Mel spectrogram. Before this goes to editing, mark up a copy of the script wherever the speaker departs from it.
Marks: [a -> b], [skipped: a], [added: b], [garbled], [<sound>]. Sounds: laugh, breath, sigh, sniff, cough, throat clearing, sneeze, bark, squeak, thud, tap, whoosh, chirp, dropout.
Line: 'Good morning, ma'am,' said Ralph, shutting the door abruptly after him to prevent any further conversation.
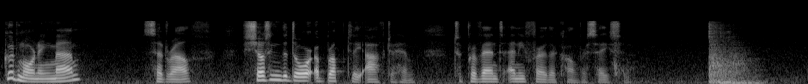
'Good morning, ma'am,' said Ralph, shutting the door abruptly after him to prevent any further conversation. [thud]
